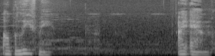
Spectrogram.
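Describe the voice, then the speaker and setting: A woman voicing a serene all-seeing female gem in an ASMR roleplay, whispering softly in a measured, formal way. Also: on the low side, soft background music. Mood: calm whispering.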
